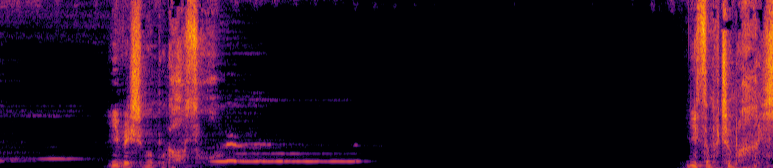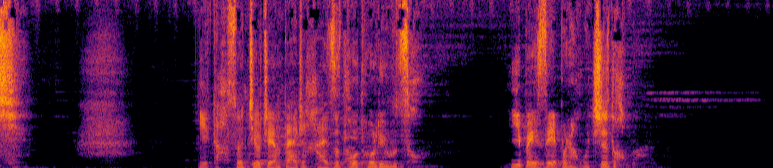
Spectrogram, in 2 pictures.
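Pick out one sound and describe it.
A young man speaks quietly and sorrowfully, close by.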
